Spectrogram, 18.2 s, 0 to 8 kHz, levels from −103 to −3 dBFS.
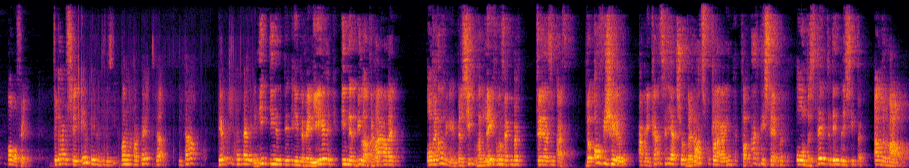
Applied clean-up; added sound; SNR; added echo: neural mask model DeepFilterNet 3.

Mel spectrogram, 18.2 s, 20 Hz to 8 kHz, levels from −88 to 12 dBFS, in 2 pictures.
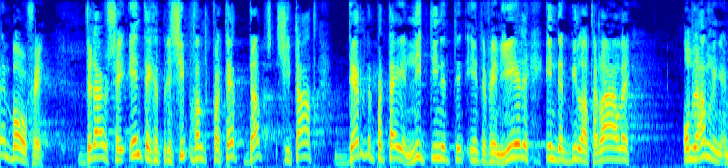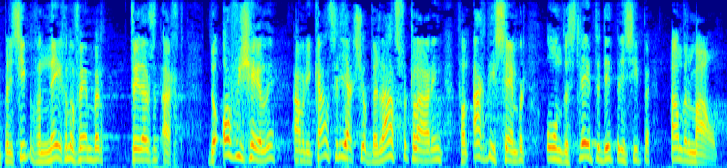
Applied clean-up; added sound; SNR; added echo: none; none; none; none.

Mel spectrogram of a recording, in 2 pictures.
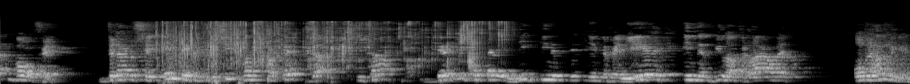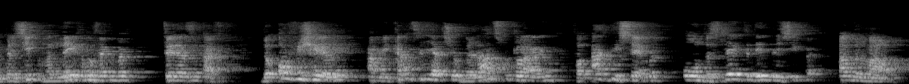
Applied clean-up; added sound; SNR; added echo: classical method WPE with log-MMSE.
